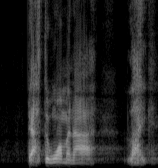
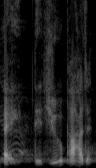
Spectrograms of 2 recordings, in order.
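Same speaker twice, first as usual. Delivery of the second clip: quiet nudge; 7 semitones lower, 11 dB quieter than usual. Acted. God waking him at night.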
